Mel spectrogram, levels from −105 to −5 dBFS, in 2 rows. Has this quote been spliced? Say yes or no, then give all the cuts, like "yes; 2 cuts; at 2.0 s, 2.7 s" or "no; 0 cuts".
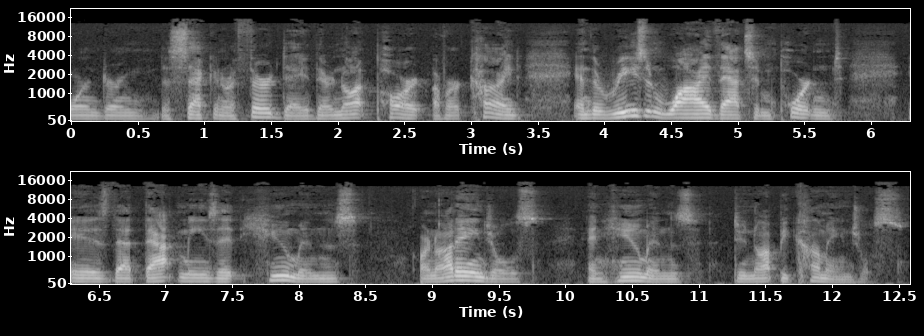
no; 0 cuts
